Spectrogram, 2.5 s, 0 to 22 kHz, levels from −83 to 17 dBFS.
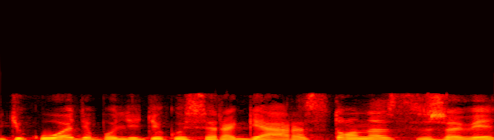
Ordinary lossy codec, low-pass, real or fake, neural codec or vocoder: AAC, 48 kbps; 7.2 kHz; real; none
